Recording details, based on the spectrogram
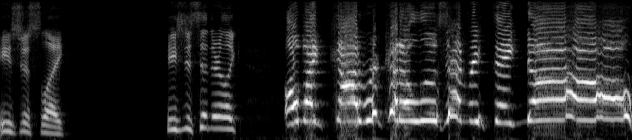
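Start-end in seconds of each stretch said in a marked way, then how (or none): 2.9-6.3 very high, drawn-out screaming wail. Acting out what someone is silently screaming at her: imitating someone screaming. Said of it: "screaming at her in his mind like".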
